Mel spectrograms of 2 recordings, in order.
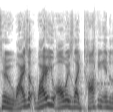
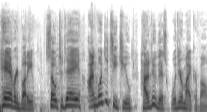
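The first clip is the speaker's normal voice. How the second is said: mock AI tutorial narrator voice; 2 semitones lower than usual. Retelling an ai tutorial video: imitating an ai tutorial voice.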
